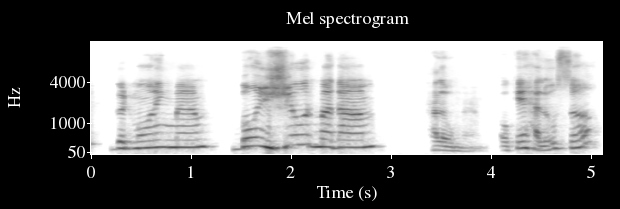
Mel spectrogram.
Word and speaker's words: madame: means good morning ma'am it is not Madam no not like English good morning ma'am bonjour madame hello ma'am okay hello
